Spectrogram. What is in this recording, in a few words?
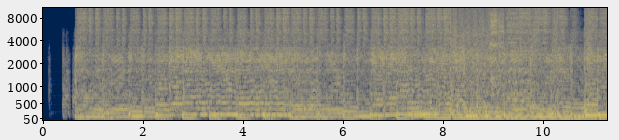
fuzzy psychedelic, pedals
